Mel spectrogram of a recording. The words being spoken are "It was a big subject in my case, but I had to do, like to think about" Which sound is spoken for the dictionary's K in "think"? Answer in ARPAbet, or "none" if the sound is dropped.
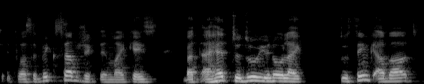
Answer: K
